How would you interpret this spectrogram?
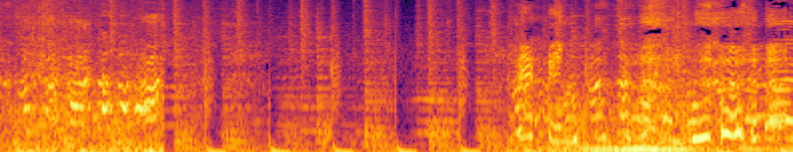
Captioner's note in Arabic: يضحك الجميع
